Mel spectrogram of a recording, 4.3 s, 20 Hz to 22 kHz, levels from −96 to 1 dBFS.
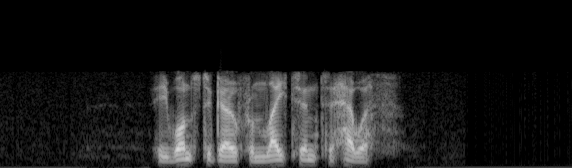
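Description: No technical faults can be heard in the speech; it carries the narrow telephone sound of G.711 coding, with the band held to roughly 250 Hz to 3.4 kHz and a bandwidth that fits an ordinary 64 kbps A-law line.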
